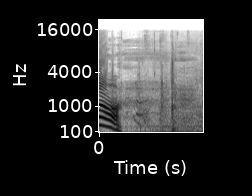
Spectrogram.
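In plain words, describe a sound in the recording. Boots crunch on gravel close by.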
